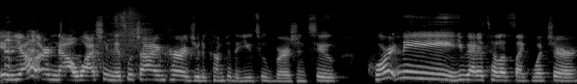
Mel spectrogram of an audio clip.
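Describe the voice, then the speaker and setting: In an American accent, a woman talks at a very fast pace in a medium pitch, her tone animated and her intonation lively. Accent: Southern accent, mostly hidden. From US South, Memphis, Tennessee. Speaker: podcast host. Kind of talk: casual interview chat.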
